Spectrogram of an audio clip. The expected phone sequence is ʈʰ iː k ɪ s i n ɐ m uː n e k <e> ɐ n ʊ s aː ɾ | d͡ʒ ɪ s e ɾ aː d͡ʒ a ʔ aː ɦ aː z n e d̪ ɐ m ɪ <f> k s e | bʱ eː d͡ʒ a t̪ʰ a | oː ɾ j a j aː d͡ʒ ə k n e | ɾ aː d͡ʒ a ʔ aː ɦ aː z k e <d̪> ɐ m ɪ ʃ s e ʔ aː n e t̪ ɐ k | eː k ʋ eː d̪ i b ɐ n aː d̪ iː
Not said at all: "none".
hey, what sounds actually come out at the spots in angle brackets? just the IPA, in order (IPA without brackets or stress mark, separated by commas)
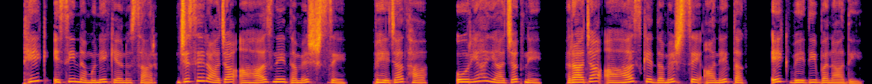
e, ʃ, d̪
